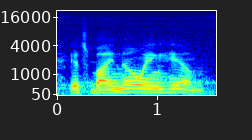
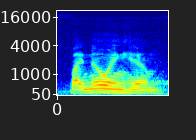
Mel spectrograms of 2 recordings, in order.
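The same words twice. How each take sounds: First: "knowing" leaned on, softer and slower; stress on knowing. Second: "knowing" lingered on, hushed and low; stress on knowing. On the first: Preacher repeating to the congregation, stress on "knowing". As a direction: press the word "knowing" gently. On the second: Preacher echoing his point, quiet stress on "knowing". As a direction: repeat "knowing" softly for weight. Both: Shown as a demonstration.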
